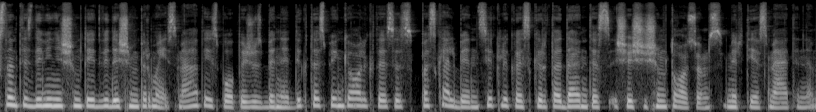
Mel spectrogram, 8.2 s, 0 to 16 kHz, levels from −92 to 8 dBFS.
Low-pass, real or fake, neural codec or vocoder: 14.4 kHz; fake; vocoder, 48 kHz, 128 mel bands, Vocos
